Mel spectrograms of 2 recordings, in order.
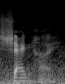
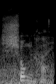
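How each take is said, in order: First: It is pronounced the American way. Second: It is pronounced the Chinese way. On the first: "Americans say Shanghai" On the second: "Chinese say Shanghai"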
